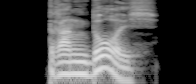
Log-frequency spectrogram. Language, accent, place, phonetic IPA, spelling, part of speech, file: German, Germany, Berlin, [ˌdʁaŋ ˈdʊʁç], drang durch, verb, De-drang durch.ogg
- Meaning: first/third-person singular preterite of durchdringen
